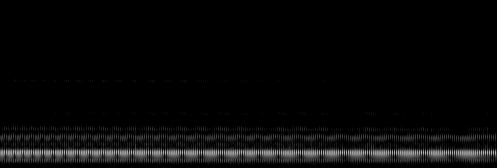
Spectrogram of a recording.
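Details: Mating call of an American toad, Anaxyrus americanus: one long, unbroken musical trill, high and steady in pitch, held at even loudness for the whole stretch with no other sounds.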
